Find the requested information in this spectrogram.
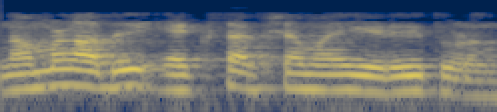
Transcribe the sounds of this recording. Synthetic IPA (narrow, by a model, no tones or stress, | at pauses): nɐmːɐɭɐðɨʔeksɐkʂɐmaːjieɻuðit̪ːuɽɐŋːu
